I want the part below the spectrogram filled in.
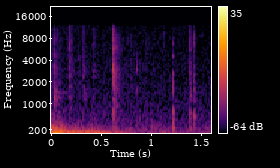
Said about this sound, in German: Während wir tippen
